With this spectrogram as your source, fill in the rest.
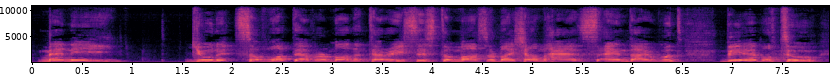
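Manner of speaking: hammed-up Azerbaijani accent, wistful then gloating. Vlogger voicing an Azerbaijani man who lost the Kit Kats, hammed-up Azerbaijani accent. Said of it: "That's my Azerbaijani accent".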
